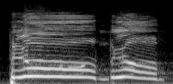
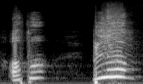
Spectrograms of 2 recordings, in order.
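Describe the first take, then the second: First: High, loud drawn-out crowd answer; crowd shouting back. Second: High, loud incredulous echo; feigned outraged disbelief. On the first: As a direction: shout it out as the whole congregation. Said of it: "Semua dia". (teriakan jemaat serempak, melengking) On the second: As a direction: fire the answer back as a shocked question. Abu Nawas feigns outraged disbelief. (pura-pura kaget, nada tinggi dan lantang) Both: Acted.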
